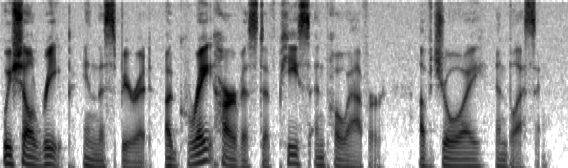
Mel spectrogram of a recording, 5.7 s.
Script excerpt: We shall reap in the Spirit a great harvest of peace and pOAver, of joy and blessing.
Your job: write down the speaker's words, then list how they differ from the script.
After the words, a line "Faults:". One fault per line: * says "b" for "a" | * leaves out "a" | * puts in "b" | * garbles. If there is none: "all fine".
We shall reap in the Spirit a great harvest of peace and pOAver, of joy and blessing.
Faults:
all fine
